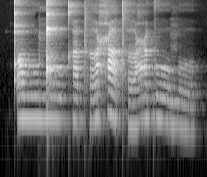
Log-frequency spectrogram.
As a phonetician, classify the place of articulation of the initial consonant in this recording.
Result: uvular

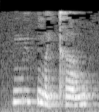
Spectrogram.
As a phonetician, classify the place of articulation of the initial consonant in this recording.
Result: labial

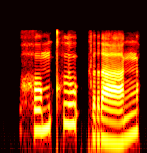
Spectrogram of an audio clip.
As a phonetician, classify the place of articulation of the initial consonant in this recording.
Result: glottal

